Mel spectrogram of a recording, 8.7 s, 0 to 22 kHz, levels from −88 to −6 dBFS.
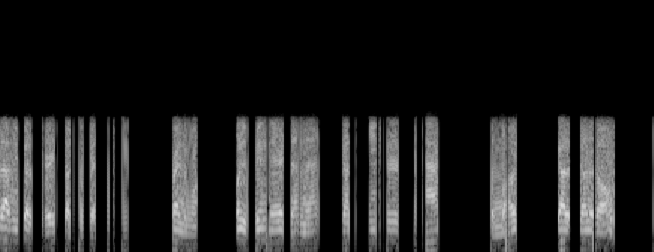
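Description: Throughout, the speech sounds coarse and grainy, with a distortion that rises and falls with the speech and sits almost level with it. It is most likely low bit depth without dither: rounding to about three bits leaves the error locked to the signal. On a waveform the trace steps between a handful of flat levels.

On top of that is the Bluetooth CVSD headset codec. Its one-bit up/down stream, consistent with a 64 kbps link, leaves a scratchy, granular hiss, roughens sibilants and smears loud high passages. A spectrogram shows energy only between about 250 Hz and 3.5 kHz, with a hard ceiling above.

At 0.58 s, between "we've got a" and "special guest this week", there is a 15 ms hole from unconcealed Bluetooth headset packet loss. Missing headset packets were replaced by silence rather than patched, so the gap has abrupt edges. It appears as a thin vertical blank slice in the spectrogram.

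From 2.63 to 3.15 s, after "week a friend of" and before "who's been", the audio drops out to silence for about 520 ms. The waveform is a flat line with no room tone, and the spectrogram shows a clean black band. The likely cause is a lost input with silence written in its place.

More unconcealed packet losses follow. From 3.55 to 3.62 s, between "who's been" and "done that got the", 37.5 ms is lost in pieces scattered over 60 ms, with the longest run 22.5 ms. From 6.75 to 6.82 s, 30 ms is lost over 60 ms, with runs of up to 15 ms. At 7.91 to 7.95 s, about 30 ms is lost. The two scattered ones sound like a brief chopped crackle, and each shows as narrow vertical gaps.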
